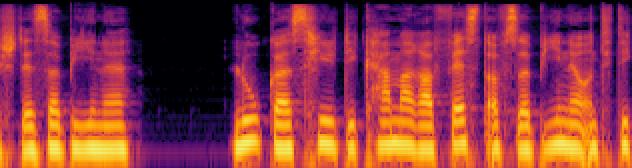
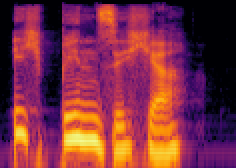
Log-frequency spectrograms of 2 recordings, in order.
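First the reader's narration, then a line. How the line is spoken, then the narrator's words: Firm voice. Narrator (German): sagte Sabine mit fester Stimme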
